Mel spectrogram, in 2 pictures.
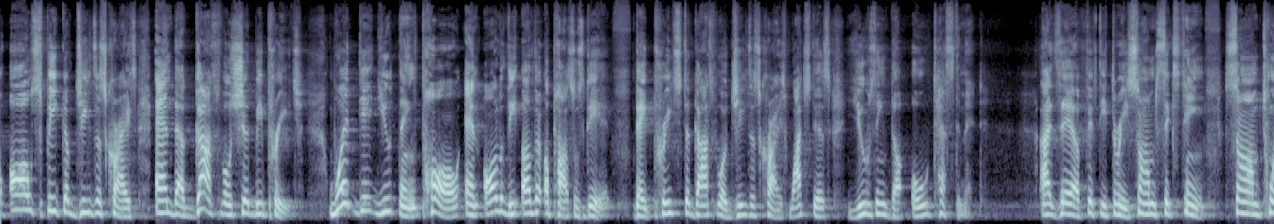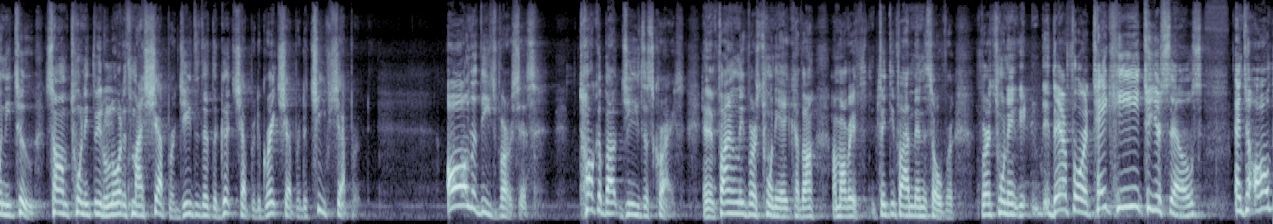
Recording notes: This message and panel discussion is from the 2022 CGN Pastors and Leaders Conference, held in the serene backdrop of Costa Mesa, California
